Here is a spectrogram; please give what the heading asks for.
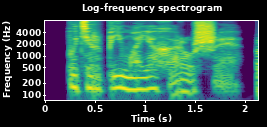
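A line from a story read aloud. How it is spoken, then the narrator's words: Mumble. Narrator (Russian): пробормотал он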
